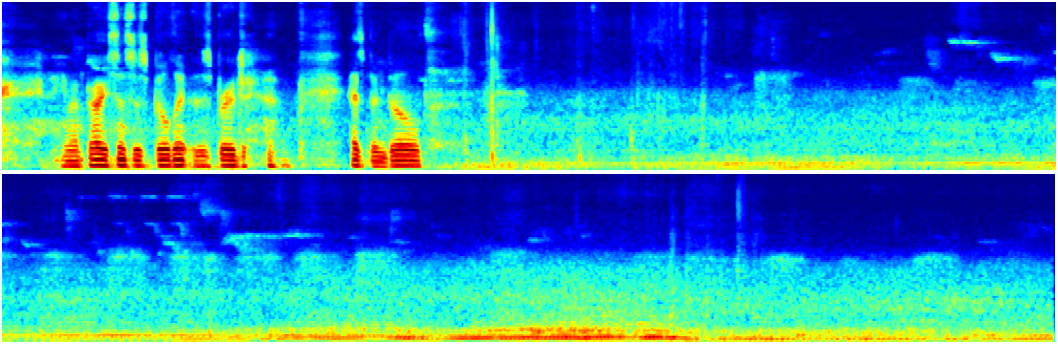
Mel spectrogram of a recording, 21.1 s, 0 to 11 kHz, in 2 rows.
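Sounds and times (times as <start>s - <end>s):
birds calling: 0.0s - 21.0s.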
